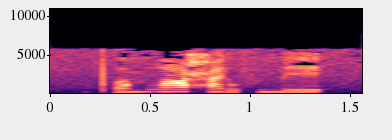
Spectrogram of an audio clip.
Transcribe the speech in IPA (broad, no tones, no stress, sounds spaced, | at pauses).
pʼ ʌ m ðˤ æ ħ æ ɾ o f i m e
